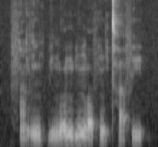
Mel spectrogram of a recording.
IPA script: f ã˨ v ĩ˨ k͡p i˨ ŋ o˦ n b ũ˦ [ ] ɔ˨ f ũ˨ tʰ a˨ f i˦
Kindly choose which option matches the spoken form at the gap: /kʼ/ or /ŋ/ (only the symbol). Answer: ŋ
